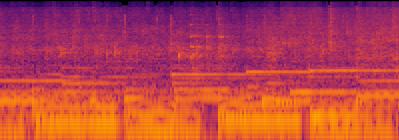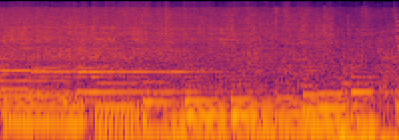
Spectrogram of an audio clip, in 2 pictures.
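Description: Chicken sautés in a pan with coconut for chicken salna, giving a steady, close frying sizzle that runs the whole time beneath a continuous tonal melody in the background.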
